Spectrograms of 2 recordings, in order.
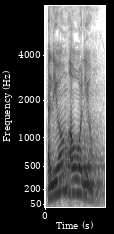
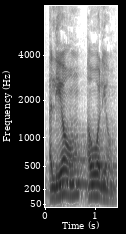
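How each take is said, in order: First: Said in the usual way. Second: Slow model sentence. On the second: Shown as a demonstration. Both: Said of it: "عربی میں ہم بولیں گے".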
